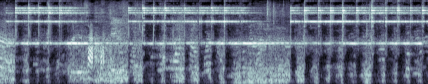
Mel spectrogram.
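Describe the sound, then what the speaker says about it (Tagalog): A bell rung by a child at the Fairview Terraces mall rings in bright, sustained metallic tones that start, stop and resume, heard close by with people talking throughout. "Ring the bell"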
